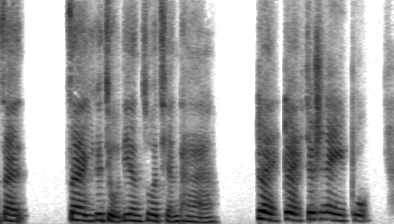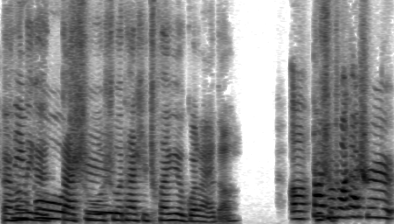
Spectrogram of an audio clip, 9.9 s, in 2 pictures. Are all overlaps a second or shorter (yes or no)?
no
